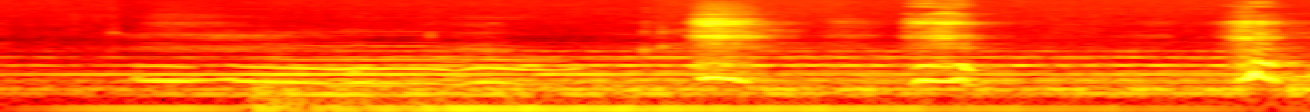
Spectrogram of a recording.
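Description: A one-year-old baby whimpers softly and continuously, breaking into three sharp, breathy gasps near the end, fairly loud against a low steady background hum.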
